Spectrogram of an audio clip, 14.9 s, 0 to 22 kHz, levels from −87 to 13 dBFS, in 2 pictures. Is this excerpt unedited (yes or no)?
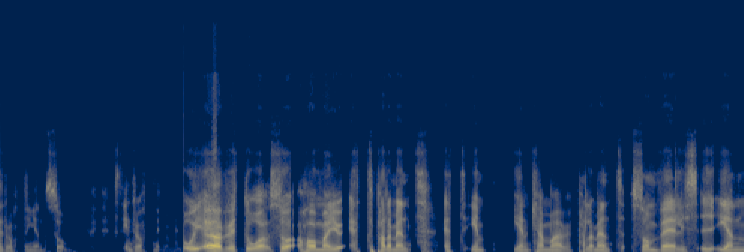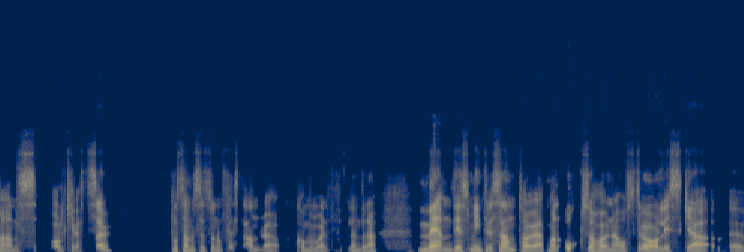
yes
